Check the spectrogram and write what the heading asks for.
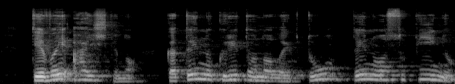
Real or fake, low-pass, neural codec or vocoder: fake; 14.4 kHz; vocoder, 44.1 kHz, 128 mel bands every 256 samples, BigVGAN v2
